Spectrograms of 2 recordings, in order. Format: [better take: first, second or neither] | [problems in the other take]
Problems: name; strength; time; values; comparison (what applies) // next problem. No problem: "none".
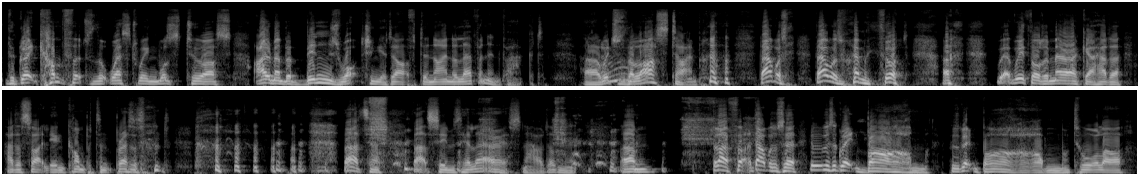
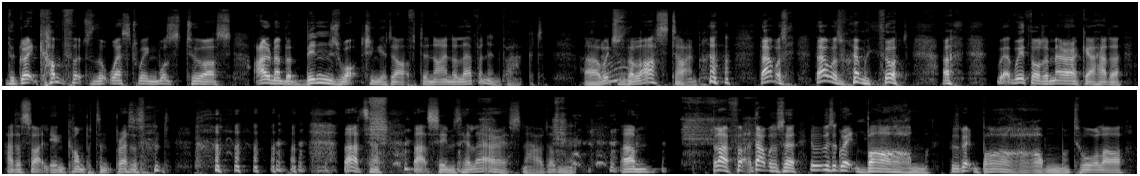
second | distortion; slight; 10 dB below the speech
